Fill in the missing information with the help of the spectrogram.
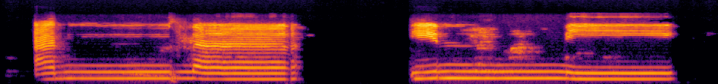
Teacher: nun bertasdid ini wajib gunnah ya. Jadi wajib digunnah atau didengung, kemudian dengungnya ditahan 2 sampai 3 ketukan ya, paling panjang, paling sempurna gunnahnya ya.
